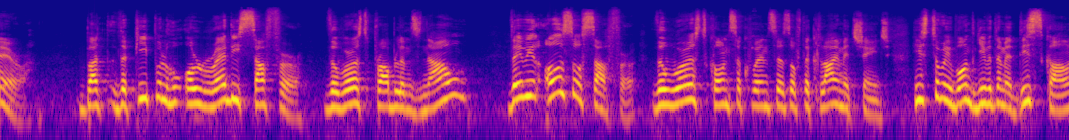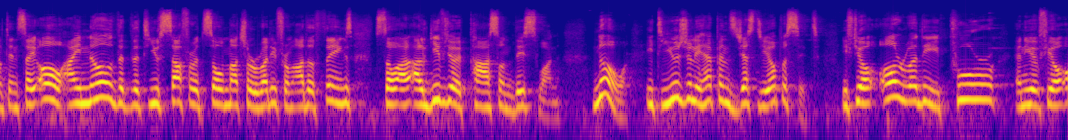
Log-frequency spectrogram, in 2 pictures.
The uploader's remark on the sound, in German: Das beim Giga Gipfel von Handelsblatts, WirtschaftsWoche, Tageespiegel, ada und Vodafone in Sölden als Live-Podcast aufgezeichnet wurde.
